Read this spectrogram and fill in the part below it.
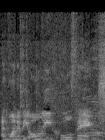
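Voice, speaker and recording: A woman reading rhymed, scripted narration to a live audience as the presenter of a puppet show, in a storybook manner with deliberate pauses. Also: a little high. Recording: distant mic, echoey room, noisy live recording.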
